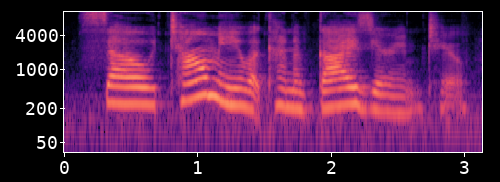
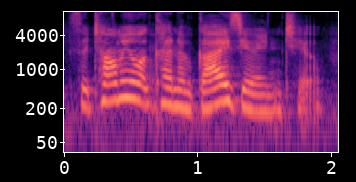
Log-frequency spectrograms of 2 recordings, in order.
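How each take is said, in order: First: The sentence is spoken slowly. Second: The sentence is spoken at normal speed.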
